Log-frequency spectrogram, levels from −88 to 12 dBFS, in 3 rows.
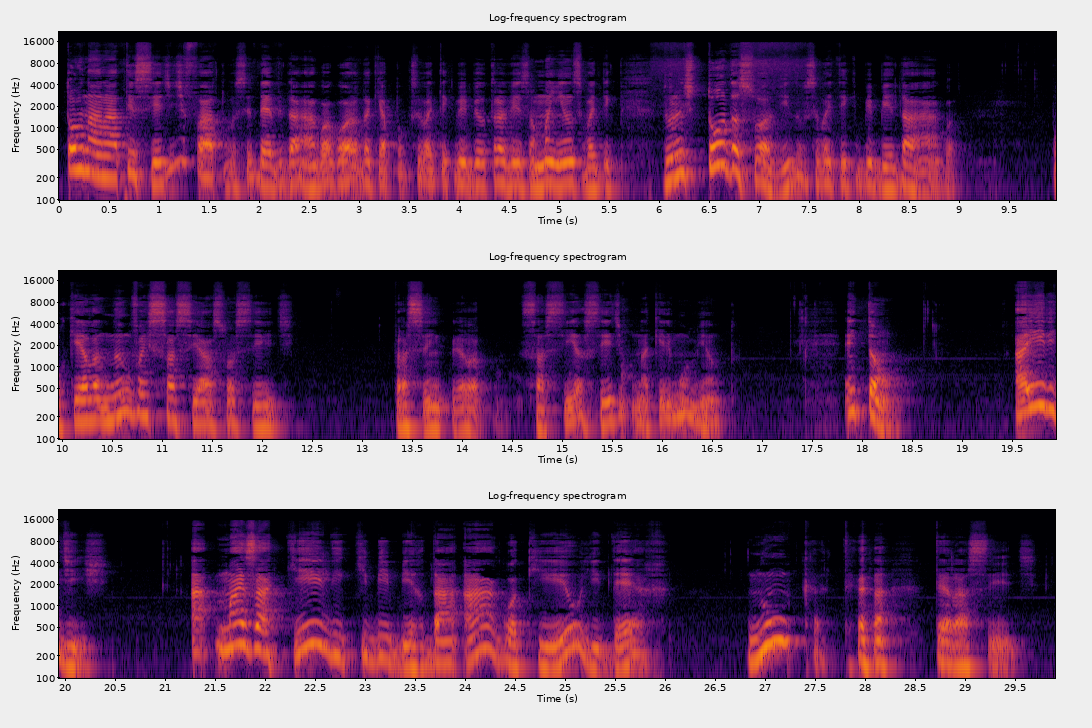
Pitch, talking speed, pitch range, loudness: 170 Hz, 145 wpm, 145-215 Hz, -26 LUFS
